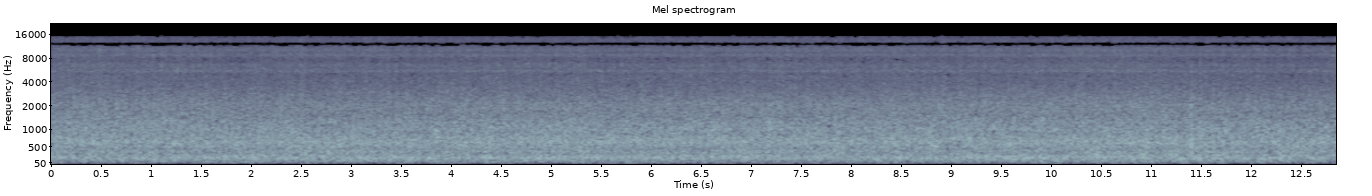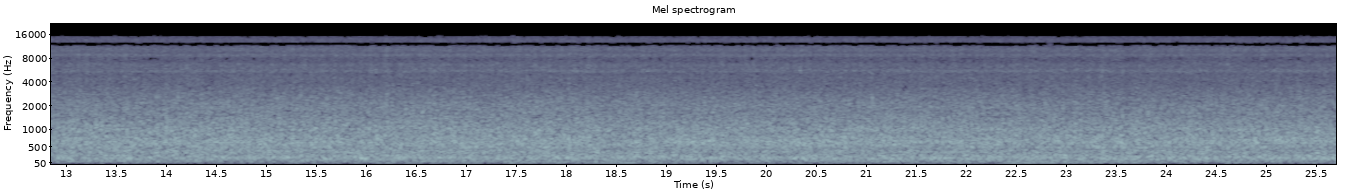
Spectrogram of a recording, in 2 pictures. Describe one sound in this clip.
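Water gushes and splashes steadily from a pipe into a shallow ditch, close by.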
